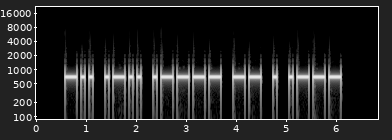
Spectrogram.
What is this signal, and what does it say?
Morse code, heard as a keyed tone, about 15 wpm, 700 Hz. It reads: DL1MEJ
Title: DXCC-100 Call Signs - 6 Characters - 15wpm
